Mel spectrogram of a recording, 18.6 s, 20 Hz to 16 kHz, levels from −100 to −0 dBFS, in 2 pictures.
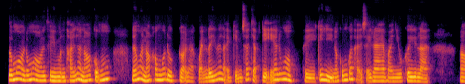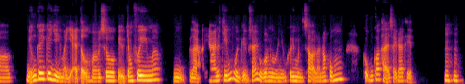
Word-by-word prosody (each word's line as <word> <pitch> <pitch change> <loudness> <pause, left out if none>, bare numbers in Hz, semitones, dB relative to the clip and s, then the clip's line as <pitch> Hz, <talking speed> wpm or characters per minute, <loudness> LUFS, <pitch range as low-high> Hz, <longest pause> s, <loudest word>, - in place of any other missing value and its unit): Đúng 215 +3 +3
rồi, 240 -4 +2
đúng 225 +3 +1
rồi, 195 -2 0
thì 185 -2 +2
mình 175 -1 +1
thấy 185 +2 -2
là 240 -1 +1
nó 195 +2 +1
cũng 210 +7 +1 0.5
nếu 210 +2 +2
mà 255 -2 +2
nó 195 0 +2
không 215 +1 +1
có 235 - 0
được, 200 -5 0
gọi 170 0 -3
là, 165 -3 -8
quản 145 +2 -5
lý 175 +4 +2
với 250 +2 0
lại 160 -9 -5
kiểm 145 +2 -5
soát 230 +8 -5
chặt - - -4
chẽ, 175 +6 -1
đúng 245 +1 0
hông? 220 -5 +2 0.2
Thì 150 -3 -2
cái 220 0 +2
gì 175 -6 +4
nó 165 +1 -3
cũng 210 +3 0
có 250 0 0
thể - - -7
xảy 155 - -6
ra 175 0 -2
và 160 -2 -5
nhiều 160 +1 -3
khi 175 +1 +1
là, 150 -4 -4 0.6
ờ, 160 -2 -5 0.3
những 200 +4 +4
cái 255 -1 +8
cái 255 -1 +8
gì 195 -7 +5
mà 165 - -2
giả - - -2
tưởng 170 - 0
hồi 160 -1 -2
xưa, 180 +2 +4
kiểu, - - +1
trong 185 0 +3
phim 205 -1 +8
á, 220 - +2 0.3
ừm, 165 -1 -1
là 155 -2 -1 0.3
AI 175 0 -3
nó - - +3
chiếm 205 +3 +2
quyền 180 -9 +1
kiểm - - -2
soát 210 +5 -1
của 175 - +1
con 175 0 +2
người, 160 -2 0
nhiều 160 +2 -3
khi 180 0 0
mình 170 -3 +1
sợ 175 +2 -3
là - - -4
nó 180 +1 -3
cũng 225 +6 +2 0.4
cũng 195 0 -2
có 230 0 +1
thể 145 - -1
xảy 160 - -6
ra 175 0 -2
thiệt. - - -4 0.6
Ừm, 200 -1 +2
ừm. 195 -2 -1
185 Hz, 260 wpm, -18 LUFS, 165-215 Hz, 0.6 s, cái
